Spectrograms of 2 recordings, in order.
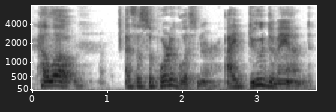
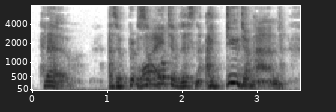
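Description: First: It is read in the speaker's ordinary accent. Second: It is read in a put-on British accent.

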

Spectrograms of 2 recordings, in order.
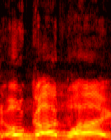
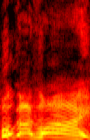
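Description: First: It is said at a normal loudness. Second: It is said louder, more desperately.

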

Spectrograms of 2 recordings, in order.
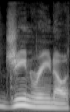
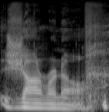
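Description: First: The first name has an Americanized pronunciation. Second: The first name has a non-American pronunciation. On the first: The speaker calls it wrong. "It's how I've always said his name" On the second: The speaker calls it right. "I know how you say his name"

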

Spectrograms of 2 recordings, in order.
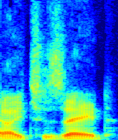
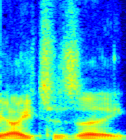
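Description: First: It is said the British way. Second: It is said the American way.

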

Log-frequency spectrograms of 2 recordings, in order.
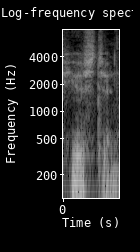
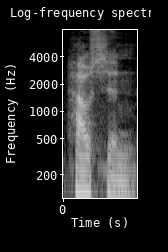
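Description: First: The first syllable sounds like 'hue'. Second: The first syllable sounds like 'how'. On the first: This is the name of the Texan figure. The speaker calls it wrong. "and not Houston" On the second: This is the New York street name. The speaker calls it right. "is pronounced Houston"

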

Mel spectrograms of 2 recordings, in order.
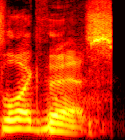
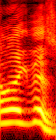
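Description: First: The voice is deep. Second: The voice is high-pitched. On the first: This is the voice after it changed. "next it's like this" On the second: This is the voice before it changed. "one day you're talking like this"

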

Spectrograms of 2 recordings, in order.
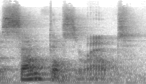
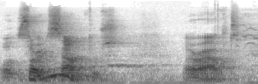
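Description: First: It is said in the speaker's ordinary accent. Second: It is said in a mock Brazilian accent.

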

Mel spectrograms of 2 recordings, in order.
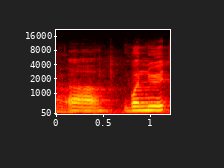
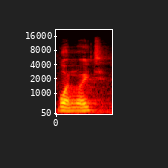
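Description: First: Said with an Azorean Portuguese pronunciation. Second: Said with a standard Portuguese pronunciation. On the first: "they say boa noite" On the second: "instead of boa noite"

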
